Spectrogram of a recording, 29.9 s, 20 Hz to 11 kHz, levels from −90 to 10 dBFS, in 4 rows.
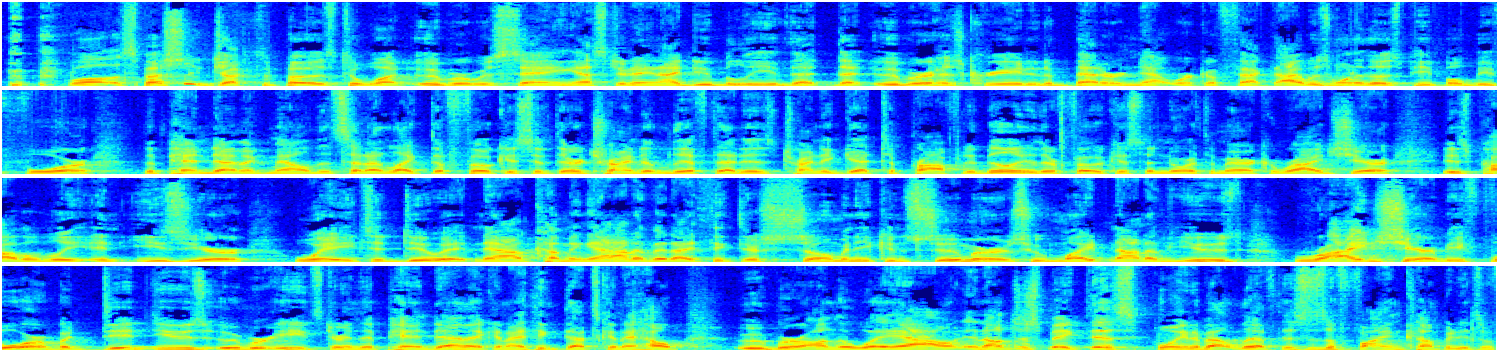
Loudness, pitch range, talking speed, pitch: -20 LUFS, 120-145 Hz, 235 wpm, 130 Hz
